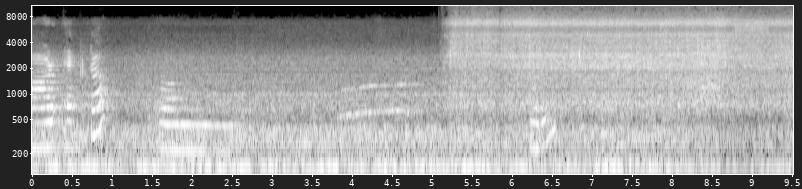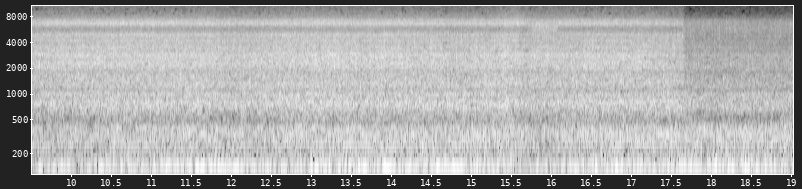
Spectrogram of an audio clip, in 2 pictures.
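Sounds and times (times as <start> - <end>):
low steady hum: 0.0 - 8.6
paste sizzling in hot oil: 5.1 - 19.0.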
